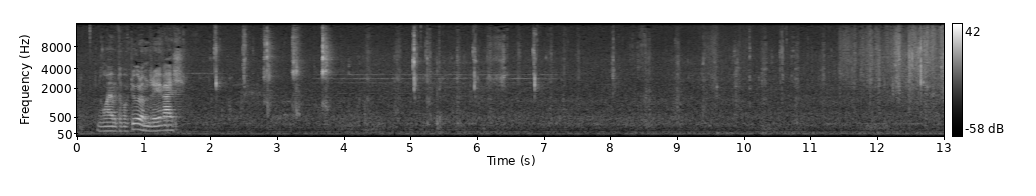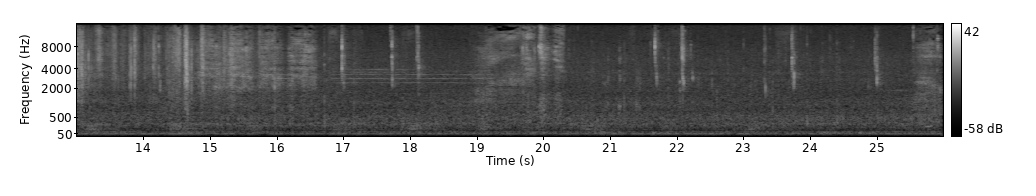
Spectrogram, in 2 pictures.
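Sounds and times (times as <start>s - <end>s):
crisp crunching chewing: 2.1s - 18.3s.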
